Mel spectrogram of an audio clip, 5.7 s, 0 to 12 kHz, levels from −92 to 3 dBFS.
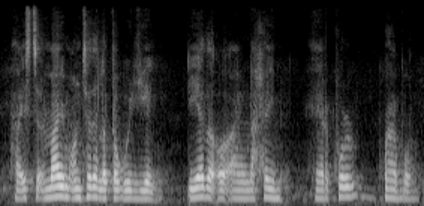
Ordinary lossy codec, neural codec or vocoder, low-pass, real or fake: MP3, 64 kbps; codec, 24 kHz, 0.9 kbps, WavTokenizer, small release; 10.8 kHz; fake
